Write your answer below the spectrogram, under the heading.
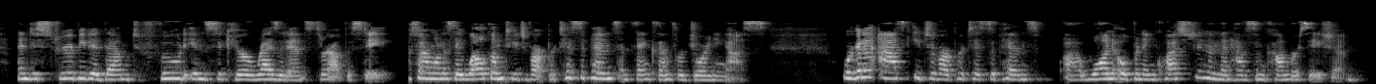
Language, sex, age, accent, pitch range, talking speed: English, female, 30-49, American, 220-255 Hz, 185 wpm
